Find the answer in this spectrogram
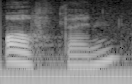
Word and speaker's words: often: G is not often pronounced when followed by N.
